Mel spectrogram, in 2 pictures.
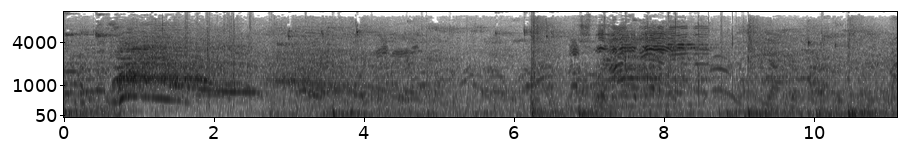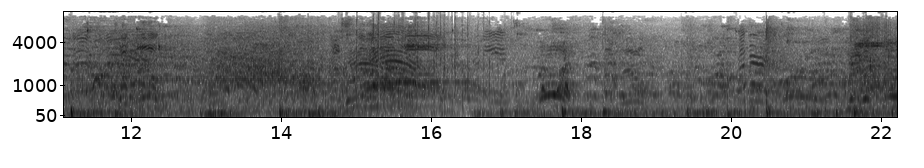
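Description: Indoor volleyball rally sounds in a large, echoing gym: sneakers squeaking on the court, the ball being struck now and then with sharp knocks, and players and spectators calling out.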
